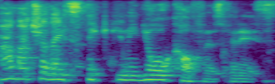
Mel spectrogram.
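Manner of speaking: dropped, hushed, aside-like voice. Player voicing his character asking a titled man privately about his pay, dropped voice. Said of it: "he drops his voice down a bit".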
